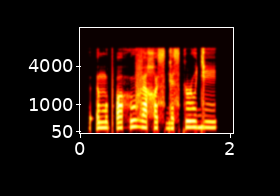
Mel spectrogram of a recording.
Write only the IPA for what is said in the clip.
ʔ ə m ʊ pʼ ɔ h u v æ χ ə˞ s ɡ ɛ s k ɹ u ɟ i

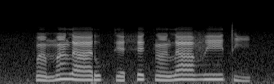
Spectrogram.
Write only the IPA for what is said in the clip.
p ã˨ m ã˦ l aː˧ ɾ o˧ k ɛ˨ h ɛ˦ k ã˧ l aː˦ v eː˦ t i˨

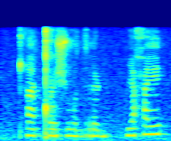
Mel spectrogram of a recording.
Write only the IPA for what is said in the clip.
ʈʰ a ǃ ə˞ ʃ v o d r œ ɖ pː i ħ e

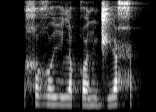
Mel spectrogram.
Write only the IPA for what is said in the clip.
χ ɪ ʁʷ iː l ɪ qʷ ʌ n d͡ʒ ɪ ħ

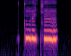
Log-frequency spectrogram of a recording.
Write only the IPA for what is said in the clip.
t ũ ɾ ə̃ c ə̃

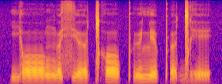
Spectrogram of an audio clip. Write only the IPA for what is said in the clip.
j ɔː ŋ œ sʲ œː ǀʰ ɔː pʼ ʉ lʲ œ pʼ œ ɡ͡ǀ e

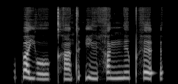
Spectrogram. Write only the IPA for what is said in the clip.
p ä˦˨ j o˨ ʊ̯ kʰ ã˨ t ɪ˦ ʔ j ĩ˨ h ä˦˨ ŋ e˦ pʰ ɛ˦ ʔ

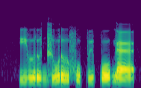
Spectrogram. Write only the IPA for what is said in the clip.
j ɯ ɾ ɯ d͡ʒ u ɾ ɯ f u p y p o ɡ æ

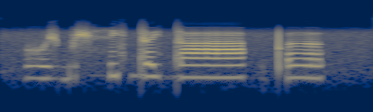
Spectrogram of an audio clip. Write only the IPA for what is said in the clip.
ɣ ʊ˨ ʒ b ɪ˦ ʃ h i˦ sʲ d ɜ˦ j d aː˦ | pʼ əː˨

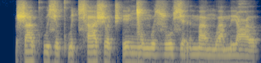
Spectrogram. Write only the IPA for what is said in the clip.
ʂ a kʷʰ ɛ ʑ ɛ kʷʼ a t͡ɕʰ a ʃ ʌ t͡ʃʼ e ŋ͡ǀ o ŋʷ e ɮ o ʑ ɛ r m a ŋʷ a m e ʕ ʌ

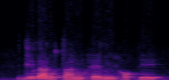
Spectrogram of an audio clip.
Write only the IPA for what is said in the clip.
d e˦ l a˦˨ ɾ o˨ t a˨˦ ɾ ũ˦ h ɛ˦ l ĩ˦˨ h ɔ˧ k e˦

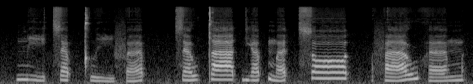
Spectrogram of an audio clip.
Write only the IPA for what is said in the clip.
m iː˨˩ t͡s ɐ˧ p̚ kʷʰ iː˨˩ f ɐ˨˥ p̚ | t͡s ɐ˨˧ w t̪ aː˧ t̚ j ɐ˨˥ p̚ m ɐ˨˥ t̚ s ɔː˥ t̚ | f aː˨˥ w h ɐ˨˧ m

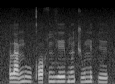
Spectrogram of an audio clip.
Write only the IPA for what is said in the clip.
l a˨ ŋ uː˦˨ kʼ ɔ˨ h ĩ˦ ɣ eː˦ ɡʷ ĩ˦ t͡ʃ u˨˦ n ɪ˦ k ɪ˦

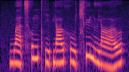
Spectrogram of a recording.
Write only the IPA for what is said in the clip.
m w ä˨˩ t͡sʰ ʊ˥ ŋ pʰ i˨˩ p j ɑ˧˥ ʊ̯ x u˨˩ t͡ɕʰ y˥˩ n l j ɑ˨˩˦ ʊ̯

